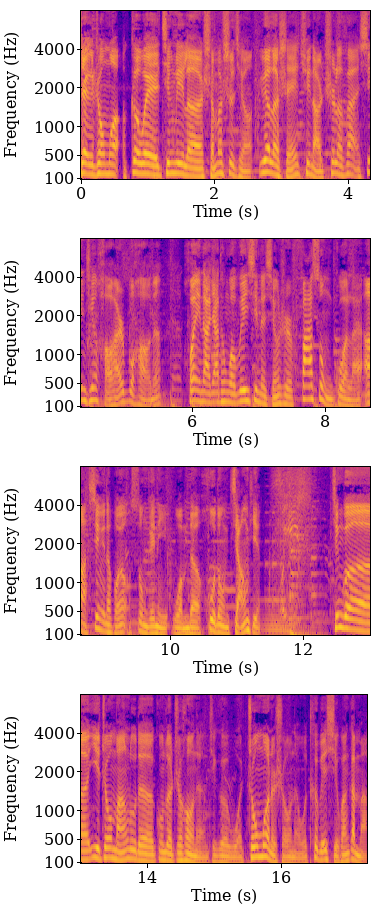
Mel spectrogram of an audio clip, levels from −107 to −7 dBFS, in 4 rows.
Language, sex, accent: Chinese, male, native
